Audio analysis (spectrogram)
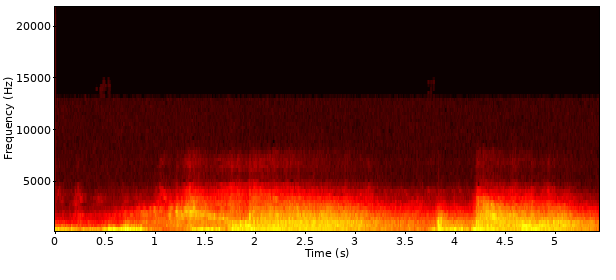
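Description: Heavy artillery shelling of the Baba Amr quarter of Homs, Syria, booms out in repeated explosions a few seconds apart, each blast rolling into a long rumbling roar, loud and continuous with no voices.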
